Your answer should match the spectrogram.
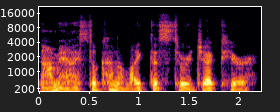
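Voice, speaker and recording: A man's voice: lowish voice, steady tone, quick pace. A man hosting a live trading stream, talking through charts and chatting with an easy laugh. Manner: chatty, laughs easily, thinks aloud. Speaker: host trader.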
